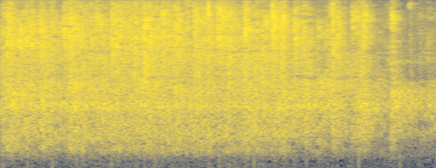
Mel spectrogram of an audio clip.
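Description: Audience applauding: dense, steady clapping that begins to thin out near the end.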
